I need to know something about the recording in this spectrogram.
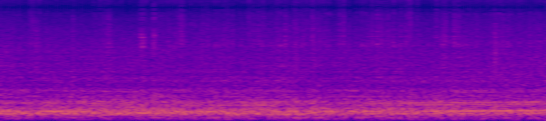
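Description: A car engine hums steadily from inside the cabin as the car drives along.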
